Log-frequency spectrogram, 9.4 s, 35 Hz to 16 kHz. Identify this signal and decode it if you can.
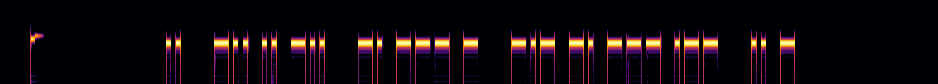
Morse code, heard as a keyed tone, about 25 wpm, 700 Hz. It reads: I DID NOT KNOW IT
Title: Sets of 5 Words Encore2 25wpm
